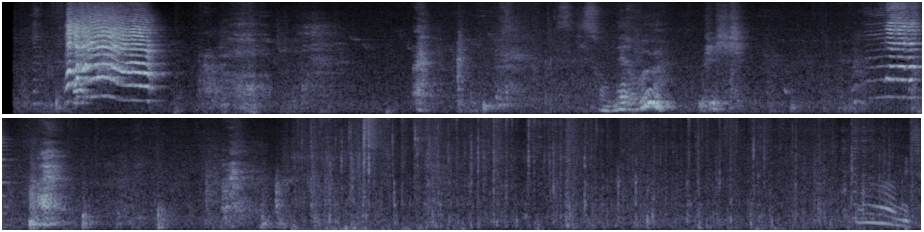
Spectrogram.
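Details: Goat bleating while goats and kids are banded: one loud harsh bleat at the start and a shorter one midway, with French speech and handling noises in between.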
